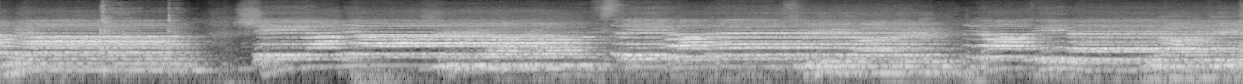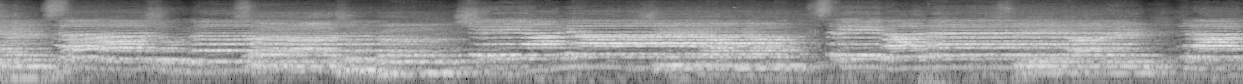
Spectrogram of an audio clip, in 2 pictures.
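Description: Mixed choir of women and men singing together in sustained phrases of about four seconds, each followed by a brief pause for breath.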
